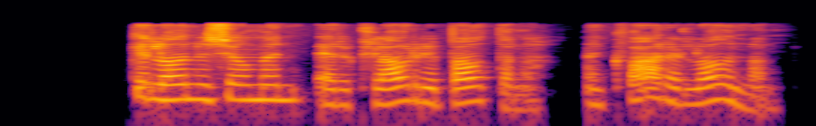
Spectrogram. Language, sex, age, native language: Icelandic, female, 40-49, Icelandic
